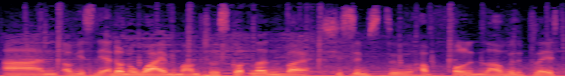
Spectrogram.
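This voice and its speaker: A man's voice: mid-range voice, fairly even intonation, normal speed. Guy in his 20s from congo, chatty and upbeat, says you know a lot, faint music under it. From Democratic Republic of Congo. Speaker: filmmaker and DJ. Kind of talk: documentary interview. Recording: slightly muffled, with faint music behind.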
